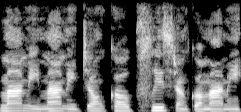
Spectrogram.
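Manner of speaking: put-on acted, frightened, pleading child voice. Retelling begging her mother not to leave when she was little, retelling a frightened plea. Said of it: "I had a horrifying feeling".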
